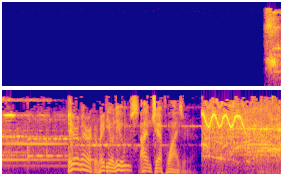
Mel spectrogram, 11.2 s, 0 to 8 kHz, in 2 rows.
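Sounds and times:
high warbling whistle: 5.2 - 11.1
speech: 6.9 - 9.5
large crowd cheering along a presidential inauguration parade route: 9.6 - 11.1.

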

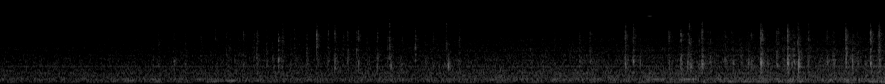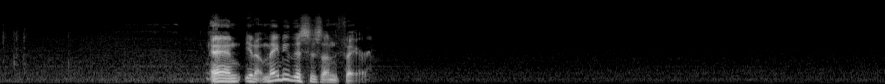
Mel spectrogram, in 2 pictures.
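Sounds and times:
soft hiss: 0.0 - 17.7
rapid typing on a computer keyboard: 1.5 - 4.7, 5.3 - 9.6
speech: 11.0 - 12.7.

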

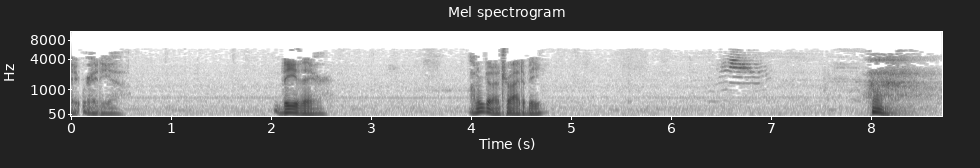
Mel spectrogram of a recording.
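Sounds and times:
speech: 2.1 - 2.6, 4.0 - 4.8, 8.0 - 8.4
cat meowing: 6.4 - 7.0.

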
